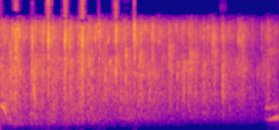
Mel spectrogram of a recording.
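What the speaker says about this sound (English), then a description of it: "Cue round of applause." Audience applause following a keynote at an open source software conference, a dense, steady wash of many hands clapping that fills the room throughout, with a few sharper individual claps standing out near the start.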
